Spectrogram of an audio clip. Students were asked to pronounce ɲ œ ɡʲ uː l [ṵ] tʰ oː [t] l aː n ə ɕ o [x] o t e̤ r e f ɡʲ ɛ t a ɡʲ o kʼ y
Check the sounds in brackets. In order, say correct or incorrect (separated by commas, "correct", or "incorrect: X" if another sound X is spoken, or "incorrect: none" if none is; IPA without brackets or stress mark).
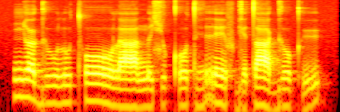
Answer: incorrect: u, incorrect: none, incorrect: kʼ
